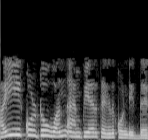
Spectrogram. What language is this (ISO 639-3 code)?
kan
